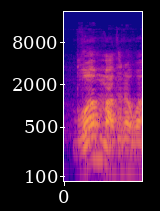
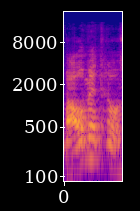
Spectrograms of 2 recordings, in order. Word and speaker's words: 무함마드: 그러니까 다들 마호메트를 알고 계실 텐데 사실 마호메트는 영어식 발음이고 원래 진짜 아랍식 발음으로는 무함마드라고 합니다. 근데 옛날에 제가 어릴 때만 하더라도 교과서에는 그냥 마호메트라고 썼어요.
